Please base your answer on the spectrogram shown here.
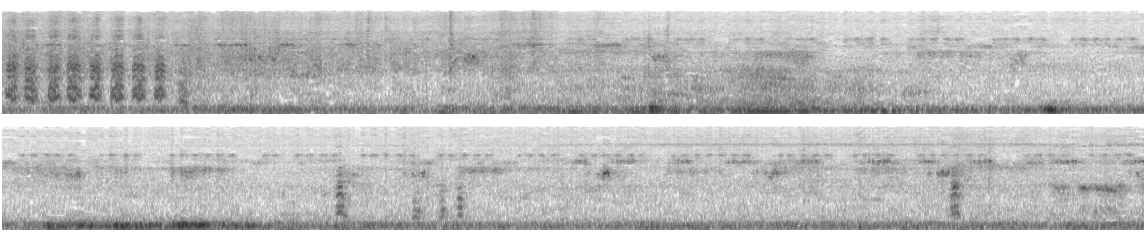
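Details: A Philippine coucal (kokok, sabukot) in breeding season gives low, hollow hooting notes in short bursts, mixed with thin chirps from other birds and faint rustling background noise.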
